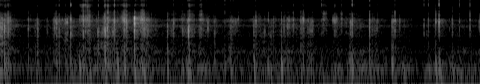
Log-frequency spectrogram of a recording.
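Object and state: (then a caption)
Glitter-covered bead-trimmed ornament, scratched. Long nails scratch and tap across a handheld blue glitter-covered Christmas ornament trimmed with plastic pearl bead strands, while a red ornament sits untouched nearby. The result is a quiet, continuous crackle of short, bright scratches and rustles, with dense clicks from the glitter and beads and one sharper tick standing out.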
